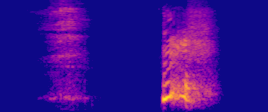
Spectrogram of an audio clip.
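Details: Hay fever sneeze: soft in-breath, then one sharp sneeze in a quiet room.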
